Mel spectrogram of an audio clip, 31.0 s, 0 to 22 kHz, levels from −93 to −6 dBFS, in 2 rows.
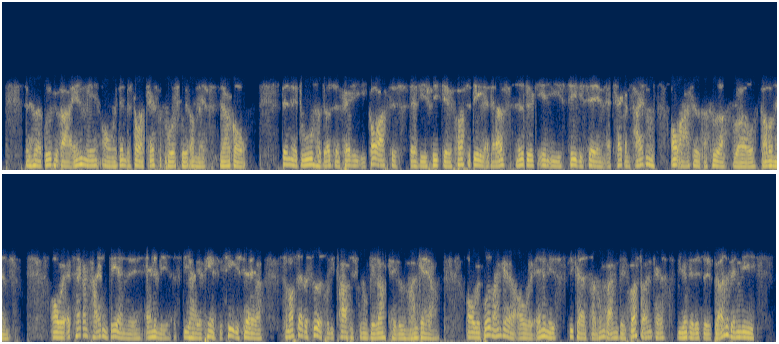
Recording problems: garbled, watery; badly; nothing above 3 kHz

